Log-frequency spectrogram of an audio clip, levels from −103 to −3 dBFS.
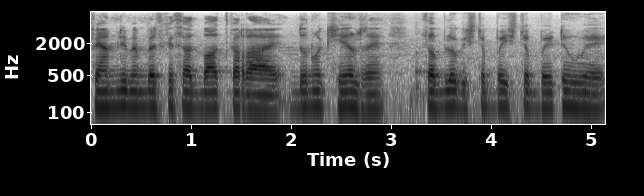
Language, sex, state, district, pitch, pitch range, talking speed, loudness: Hindi, male, Haryana, Jhajjar, 125 Hz, 115-125 Hz, 235 wpm, -18 LUFS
